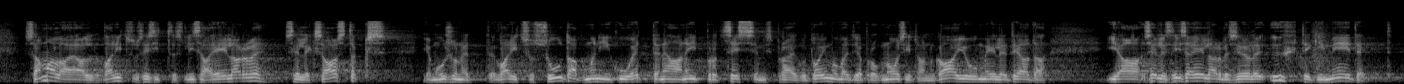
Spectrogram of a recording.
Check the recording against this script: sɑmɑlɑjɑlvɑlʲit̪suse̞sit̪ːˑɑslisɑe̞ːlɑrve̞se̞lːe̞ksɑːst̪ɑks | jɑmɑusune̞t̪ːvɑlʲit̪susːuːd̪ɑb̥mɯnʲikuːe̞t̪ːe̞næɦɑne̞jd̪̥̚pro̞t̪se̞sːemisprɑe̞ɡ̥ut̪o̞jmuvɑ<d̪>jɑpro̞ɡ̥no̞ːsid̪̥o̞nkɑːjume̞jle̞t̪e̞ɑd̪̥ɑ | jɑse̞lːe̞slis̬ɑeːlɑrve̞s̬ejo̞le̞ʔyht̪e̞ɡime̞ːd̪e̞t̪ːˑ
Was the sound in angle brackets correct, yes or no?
yes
